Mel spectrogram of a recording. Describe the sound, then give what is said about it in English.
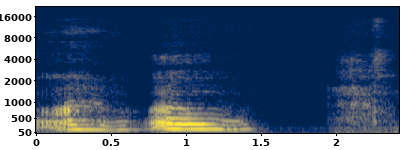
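A dog growls in two drawn-out, throaty rumbles separated by a brief pause, then a quieter stretch follows. No one speaks. “Oh, my puppy dog. My puppy dog is.”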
